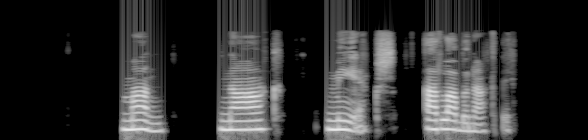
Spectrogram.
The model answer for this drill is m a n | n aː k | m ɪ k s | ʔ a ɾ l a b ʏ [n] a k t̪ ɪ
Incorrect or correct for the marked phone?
correct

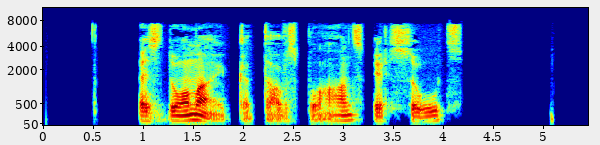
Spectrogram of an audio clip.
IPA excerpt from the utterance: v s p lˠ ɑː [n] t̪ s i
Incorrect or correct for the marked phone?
correct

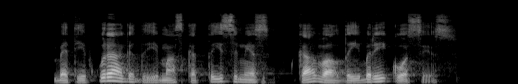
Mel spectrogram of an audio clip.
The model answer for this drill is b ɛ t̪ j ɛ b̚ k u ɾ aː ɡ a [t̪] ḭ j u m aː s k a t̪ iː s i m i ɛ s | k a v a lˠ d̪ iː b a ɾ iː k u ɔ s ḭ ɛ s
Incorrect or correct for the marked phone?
incorrect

